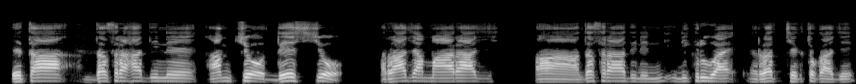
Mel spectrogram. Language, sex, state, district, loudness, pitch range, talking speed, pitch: Halbi, male, Chhattisgarh, Bastar, -15 LUFS, 140-155 Hz, 120 wpm, 150 Hz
